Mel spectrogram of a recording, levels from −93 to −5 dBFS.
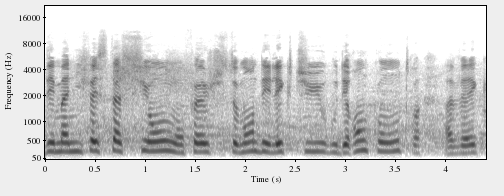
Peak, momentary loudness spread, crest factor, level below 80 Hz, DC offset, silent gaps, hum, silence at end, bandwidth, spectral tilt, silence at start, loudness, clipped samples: -16 dBFS; 8 LU; 20 dB; under -90 dBFS; under 0.1%; none; none; 0 s; 10.5 kHz; -3.5 dB/octave; 0 s; -35 LUFS; under 0.1%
